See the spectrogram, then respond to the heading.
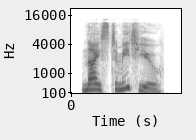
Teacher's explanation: For example, if you say nice to meet you with a flat, bored tone, it doesn't sound friendly. But if you say it with rising intonation on meet and a smile, it sounds warm and welcoming.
